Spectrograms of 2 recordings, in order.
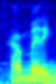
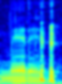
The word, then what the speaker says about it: Meren: Meren. You can see the light bulb turn on. Spell it, please. MEREN. Okay, like merengue.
